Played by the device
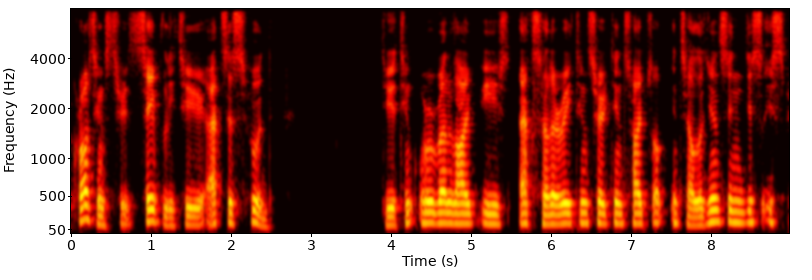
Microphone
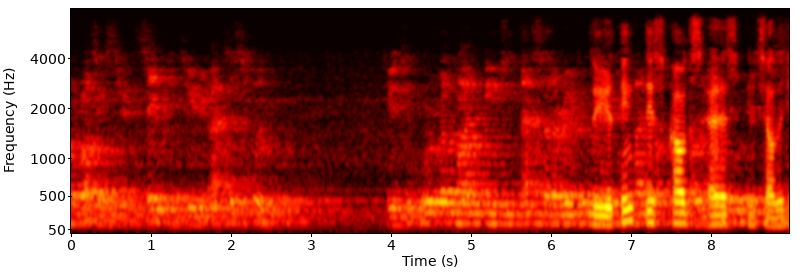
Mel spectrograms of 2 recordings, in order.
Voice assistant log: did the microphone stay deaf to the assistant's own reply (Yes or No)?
No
